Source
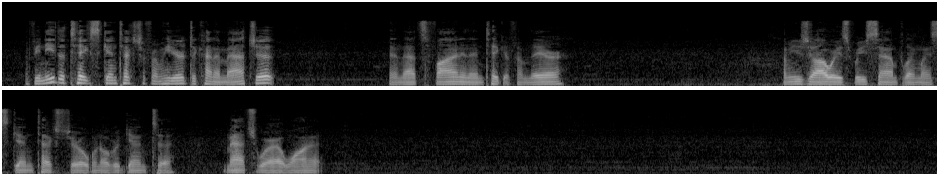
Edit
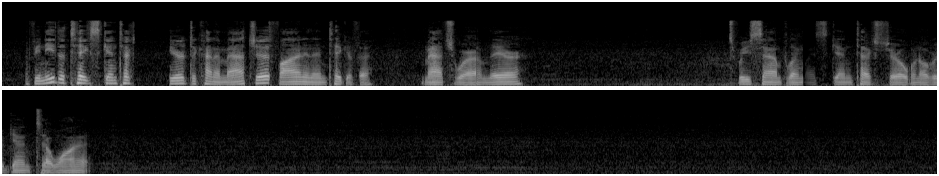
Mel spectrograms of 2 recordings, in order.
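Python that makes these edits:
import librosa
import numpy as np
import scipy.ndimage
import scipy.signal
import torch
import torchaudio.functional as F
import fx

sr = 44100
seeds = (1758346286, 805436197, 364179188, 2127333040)

y = fx.edit(x, sr, fx.room_tone_fill(start_s=1.32, length_s=0.36),
    fx.cut(start_s=2.67, length_s=1.57),
    fx.cut(start_s=7.69, length_s=0.75),
    fx.fade_in_span(start_s=9.17, length_s=0.51),
    fx.move(start_s=10.95, length_s=1.16, to_s=5.15), tone=tone)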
